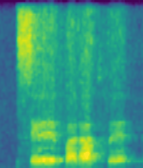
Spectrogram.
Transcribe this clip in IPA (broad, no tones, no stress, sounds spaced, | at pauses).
s ɛː f a ɾ a d f ɛ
